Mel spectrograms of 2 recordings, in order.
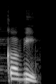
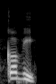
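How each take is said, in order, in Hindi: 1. अंतिम इ की मात्रा छोटी है। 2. अंतिम इ की मात्रा छोटी है।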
